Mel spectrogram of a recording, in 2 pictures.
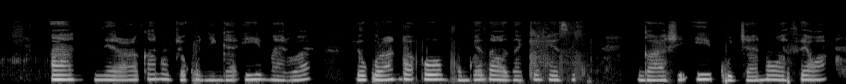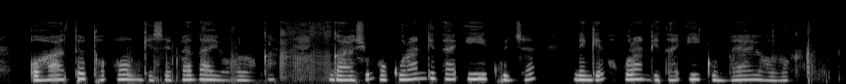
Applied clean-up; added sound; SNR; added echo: neural separator model SepFormer DNS4.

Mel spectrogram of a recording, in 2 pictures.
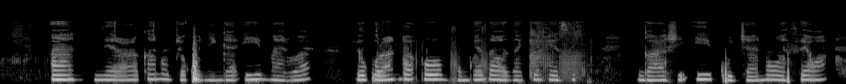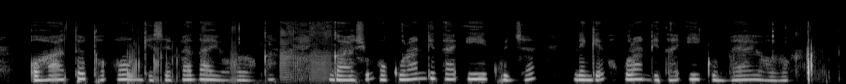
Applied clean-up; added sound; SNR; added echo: none; Fart; 14 dB; none.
